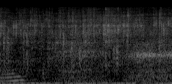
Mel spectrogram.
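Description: Fish frying in a pan in a home kitchen, with garlic offered alongside, gives a steady close crackling sizzle that runs throughout with no talk over it.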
